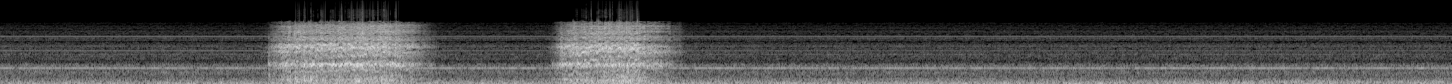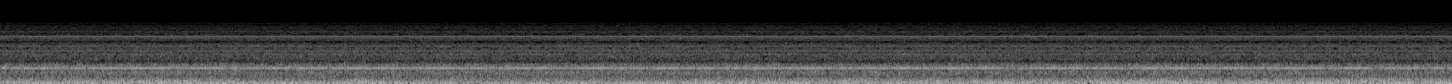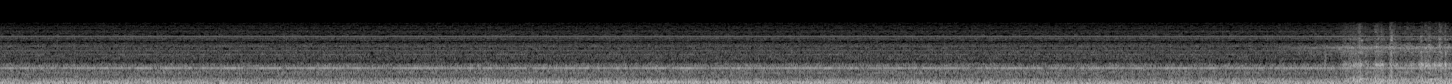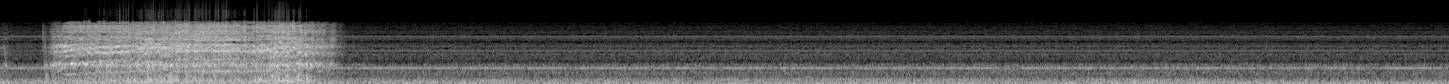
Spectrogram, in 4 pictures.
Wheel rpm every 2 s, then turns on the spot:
0, 60, 30, 50, 0, 0, 0, 0, 0, 0, 0, 0, 0, 0, 0, 0, 0, 0, 0, 0, 0, 20, 110, 70, 0, 0, 0, 0, 0.
42-44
